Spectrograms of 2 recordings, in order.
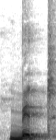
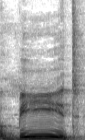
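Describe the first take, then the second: First: बिट said fast with a short i; short vowel. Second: बीट with a long, held ee; long vowel. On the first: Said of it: "जो बिल्कुल fast पढ़ा है, तेजी से". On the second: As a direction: stretch out the ee in बीट. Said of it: "यानी बड़ी sound". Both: Shown as a demonstration.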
